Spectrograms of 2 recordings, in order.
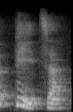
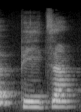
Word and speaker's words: pizza: Tiens, vous remarquez qu'en français, je bouge sur la syllabe za. Et c'est pourquoi dans la scène, le geste continue de marquer l'accentuation. A pizza.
